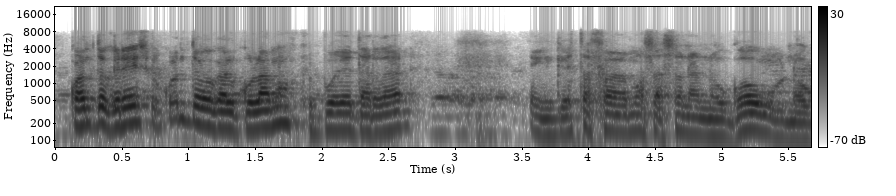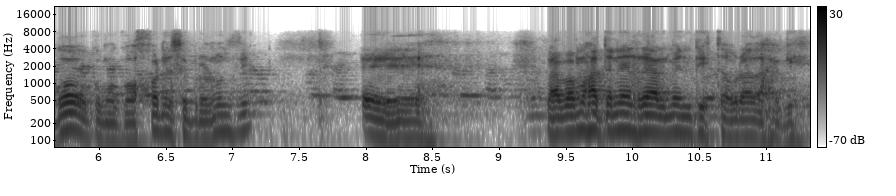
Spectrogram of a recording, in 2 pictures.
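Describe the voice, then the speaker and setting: Over light background noise, a man with a fairly high pitch and lively intonation speaks at a fairly slow pace, with long, frequent pauses. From Spain. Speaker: police officer; podcast host. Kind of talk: recorded voice message. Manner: casual. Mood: joking, friendly. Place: home room. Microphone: webcam.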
